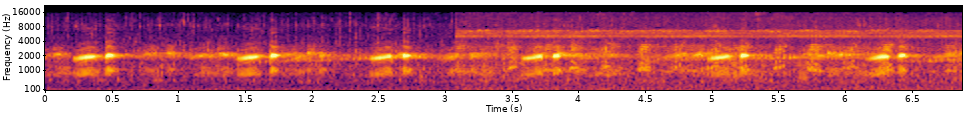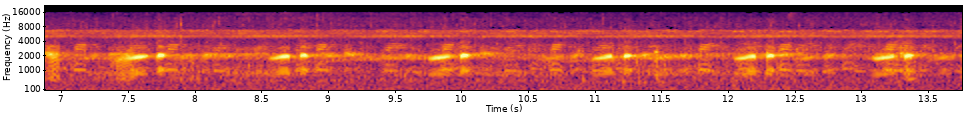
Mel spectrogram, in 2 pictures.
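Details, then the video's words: Frogs in chorus, one giving clear double upswept chirps about once a second over a background of overlapping frog calls; after three seconds a high, steady buzzing drone joins and continues throughout. "Backwater Chorus, & Frog Chorus"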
